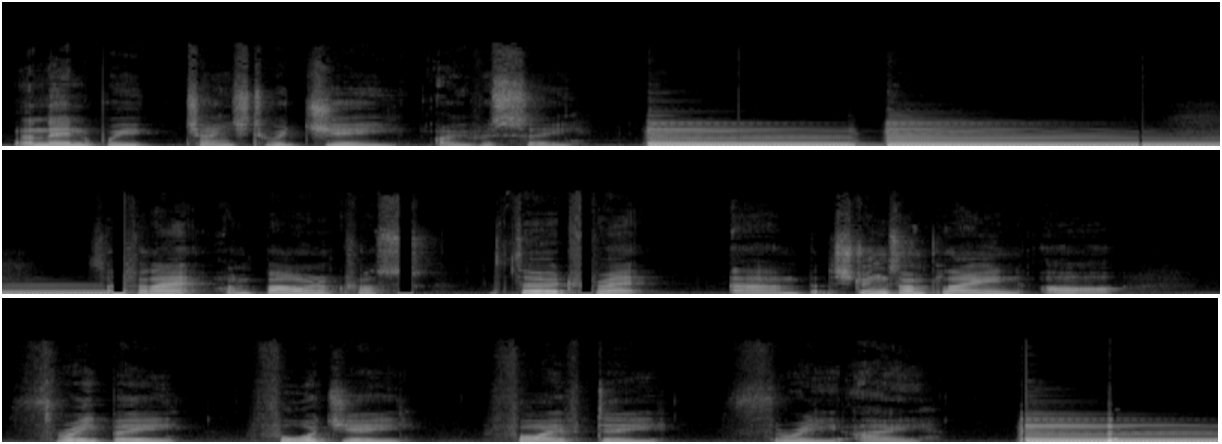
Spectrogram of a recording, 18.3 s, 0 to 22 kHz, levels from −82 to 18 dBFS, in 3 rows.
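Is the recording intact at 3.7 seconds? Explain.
No. At 3.68 s there is an underrun with held sample. The output buffer ran dry for about 5.3 ms. During that gap the converter kept repeating its last value, so the waveform sits flat. The sound simply stops, with almost no click at the start. About 5 ms of live audio was lost meanwhile. So when data returns, the waveform jumps to a new level.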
